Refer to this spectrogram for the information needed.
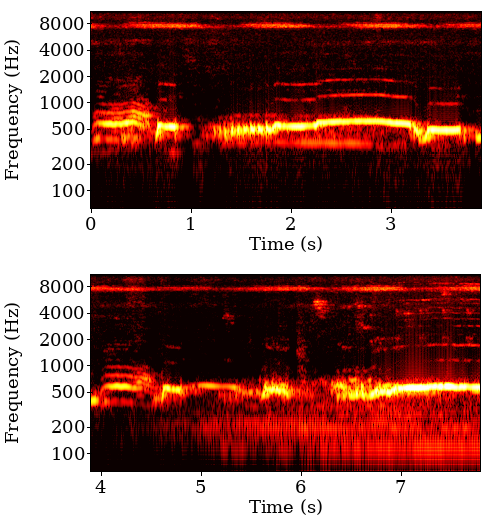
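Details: Ring-necked dove about six months old, a pelung bird learning to coo in the dark with a wolf-like howling voice: drawn-out wavering tones broken by brief rising flicks, then a long even note, over a low background hum.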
